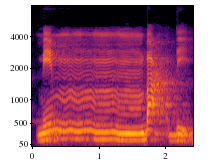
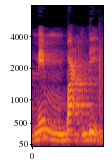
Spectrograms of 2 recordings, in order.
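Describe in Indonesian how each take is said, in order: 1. Bunyi m ditahan dua ketukan. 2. Bunyi m dipotong pendek. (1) "Harus ditahan dulu dua ketuk"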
